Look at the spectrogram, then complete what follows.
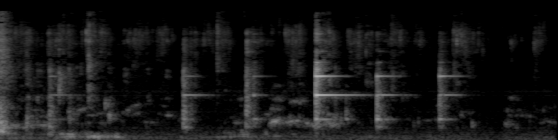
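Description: Fork and chopsticks clinking against a bowl while scooping and mixing food, about seven short ringing clinks under a second apart, the loudest about four seconds in.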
